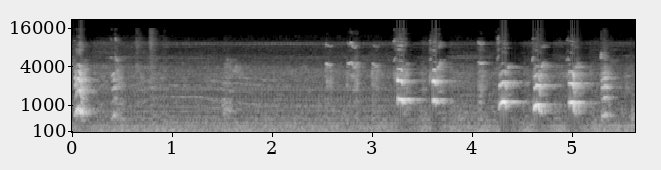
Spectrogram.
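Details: Male short-coat German Shepherd puppies kept for sale in Pakistan, Thursday around 12:30. A sharp yelp opens, then quiet, then a run of about eight shrill, rapid yips at roughly three per second, with a constant low background hum.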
